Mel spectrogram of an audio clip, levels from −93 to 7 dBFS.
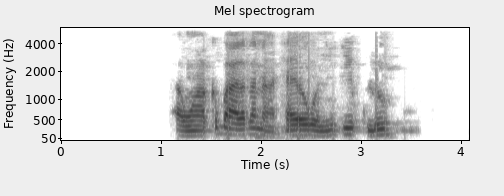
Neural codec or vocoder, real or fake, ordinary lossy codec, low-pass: none; real; AAC, 32 kbps; 5.4 kHz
